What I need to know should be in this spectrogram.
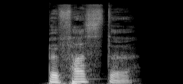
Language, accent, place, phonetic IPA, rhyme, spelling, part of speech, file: German, Germany, Berlin, [bəˈfastə], -astə, befasste, adjective / verb, De-befasste.ogg
- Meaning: inflection of befassen: 1. first/third-person singular preterite 2. first/third-person singular subjunctive II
